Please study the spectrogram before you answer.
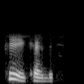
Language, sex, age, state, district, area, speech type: Hindi, female, 45-60, Uttar Pradesh, Pratapgarh, rural, conversation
